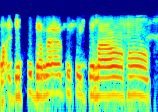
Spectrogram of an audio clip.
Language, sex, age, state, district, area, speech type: Santali, male, 45-60, Odisha, Mayurbhanj, rural, conversation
